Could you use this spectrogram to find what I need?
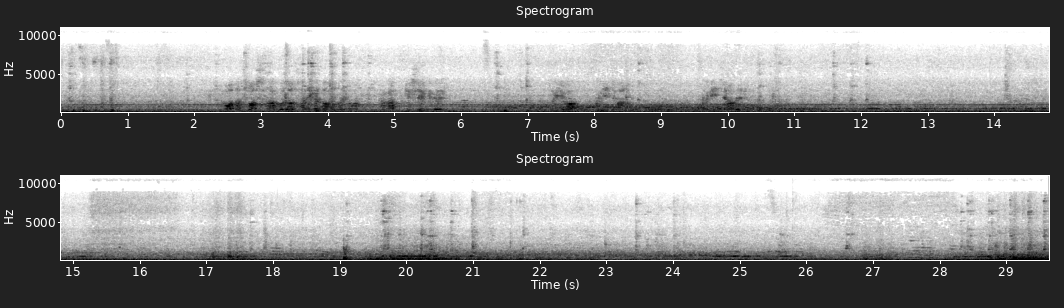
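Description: A train rumbles steadily along the tracks from inside a carriage.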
